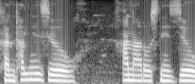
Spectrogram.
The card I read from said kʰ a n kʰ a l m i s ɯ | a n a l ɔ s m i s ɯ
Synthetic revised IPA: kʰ a n tʰ a l n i z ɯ | a n a ɾ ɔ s n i z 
